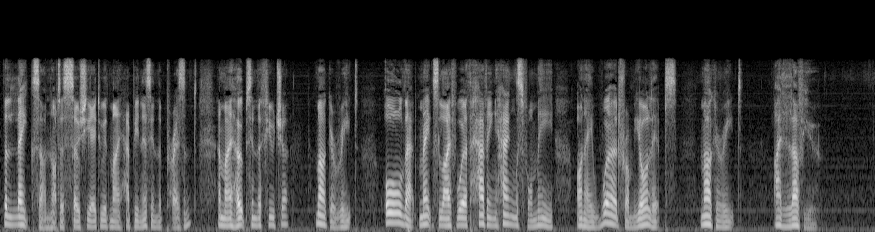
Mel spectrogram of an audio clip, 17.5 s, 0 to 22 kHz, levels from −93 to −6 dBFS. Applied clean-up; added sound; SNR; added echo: none; none; none; none.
